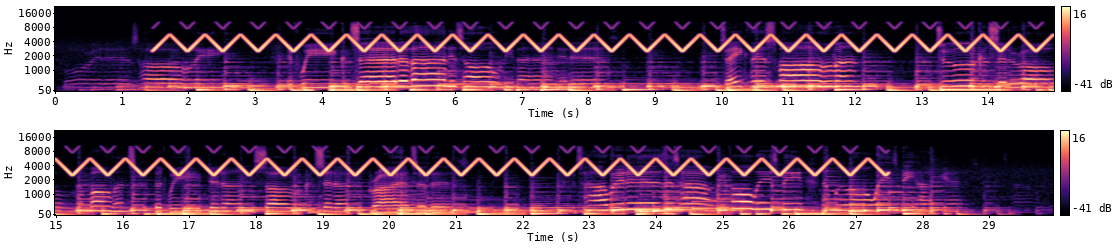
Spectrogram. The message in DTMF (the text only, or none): none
